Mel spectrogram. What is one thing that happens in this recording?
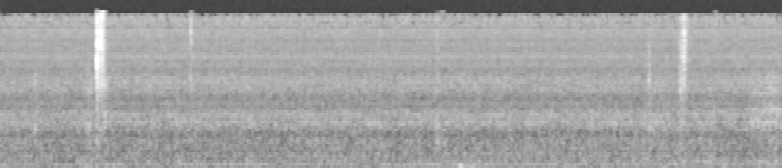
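A small metal tool clicks as it is squeezed.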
